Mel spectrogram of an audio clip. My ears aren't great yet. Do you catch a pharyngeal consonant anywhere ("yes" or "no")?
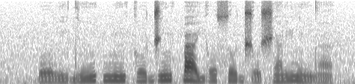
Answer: no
